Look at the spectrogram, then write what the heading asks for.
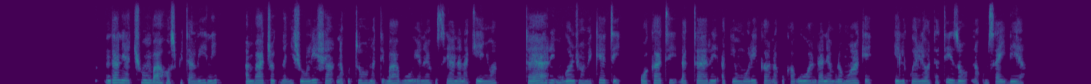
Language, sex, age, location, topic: Swahili, female, 25-35, Dar es Salaam, health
